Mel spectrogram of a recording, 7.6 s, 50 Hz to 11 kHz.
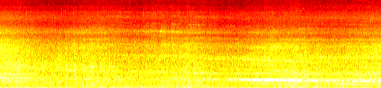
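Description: Electric commuter trains running on adjacent tracks: a double-deck suburban train rolling past close by as a Z 5300 electric multiple unit pulls away. A steady motor whine sinks slightly in pitch, and the rumble swells about five seconds in.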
